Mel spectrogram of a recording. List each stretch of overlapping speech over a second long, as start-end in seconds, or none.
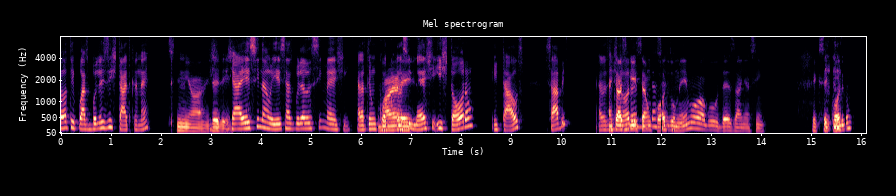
10.9-12.3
